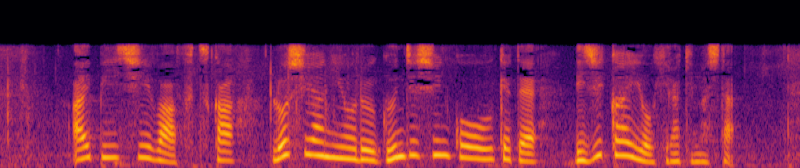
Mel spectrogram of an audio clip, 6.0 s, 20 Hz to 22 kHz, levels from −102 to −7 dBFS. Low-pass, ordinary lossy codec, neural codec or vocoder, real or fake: 7.2 kHz; none; none; real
